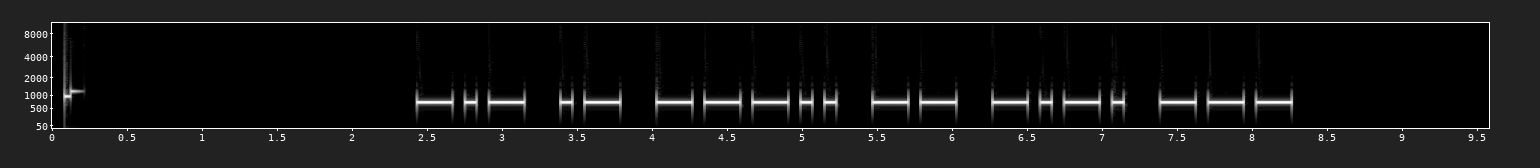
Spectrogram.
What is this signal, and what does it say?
Morse code, heard as a keyed tone, about 16 wpm, 700 Hz. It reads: KA8MCO
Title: USA Call Signs - 6 Characters - Repeated 3x - 15wpm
